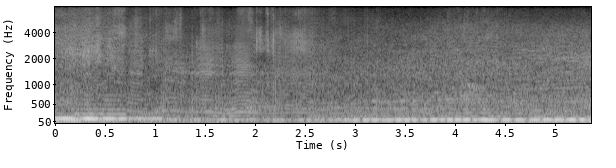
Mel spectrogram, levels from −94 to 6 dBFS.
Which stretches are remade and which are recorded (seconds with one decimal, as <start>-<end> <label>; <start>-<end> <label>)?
0.0-3.2 remade; 3.2-5.4 recorded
